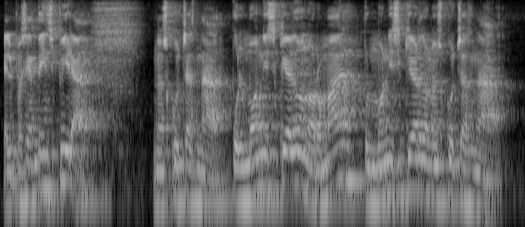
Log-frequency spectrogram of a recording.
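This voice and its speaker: Joking Mexican lecturer in an echoey room. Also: male voice, mid-range voice, animated, fairly quick, slight background noise. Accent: Mexican Spanish. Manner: chatty, joking, questions students by name. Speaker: medical lecturer. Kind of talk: informal online class. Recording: echoey, dull lo-fi room recording.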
